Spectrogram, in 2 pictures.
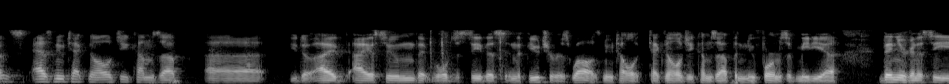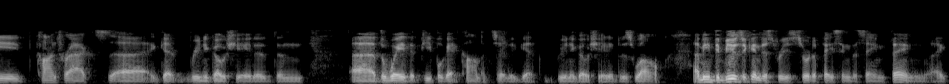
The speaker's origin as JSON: {"language": "English", "town": "Edmonton", "region": "Alberta", "country": "Canada", "said": "I'm from Edmonton. I still live in Edmonton"}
